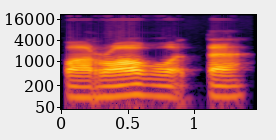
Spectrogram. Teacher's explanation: را اور غین دونوں ہیوی لیٹرز ہیں، ان دونوں کو ہیوی پروناؤنس کریں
